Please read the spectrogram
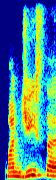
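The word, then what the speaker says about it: Manjistha: Mangista is how you say this first herb, which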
